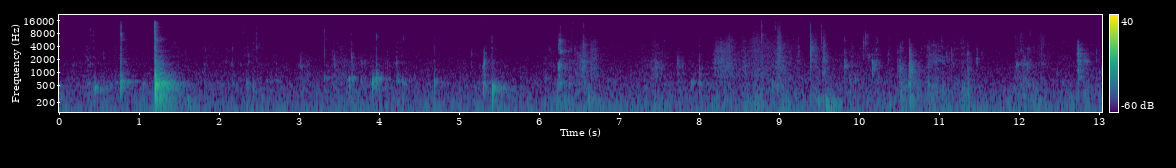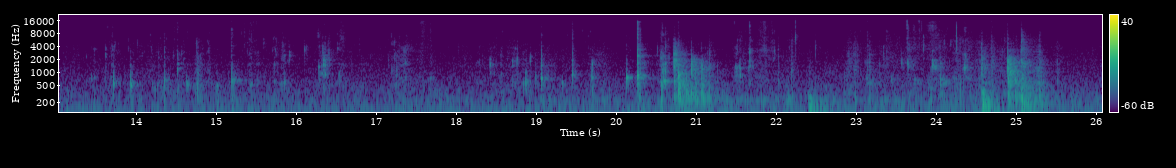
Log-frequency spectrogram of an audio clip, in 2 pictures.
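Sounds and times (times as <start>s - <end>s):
puppy crunching carrot: 9.8s - 24.8s.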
